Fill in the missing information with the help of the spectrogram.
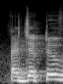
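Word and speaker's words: adjective: एडजेक्टिव में ये जो डी होता है ये साइलेंट होता है। ठीक है? एडजेक्टिव में डी साइलेंट होता है।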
